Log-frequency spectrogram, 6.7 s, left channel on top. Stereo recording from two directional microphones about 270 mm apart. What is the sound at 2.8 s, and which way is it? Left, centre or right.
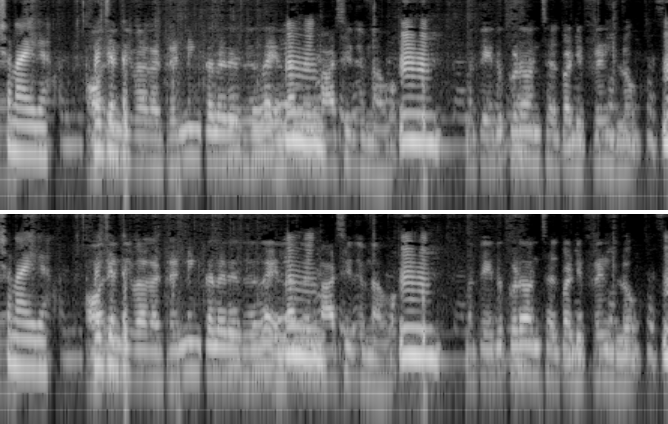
Speech, centre.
